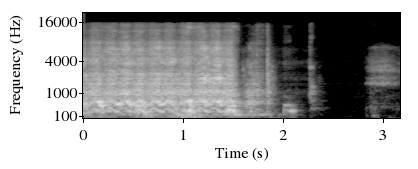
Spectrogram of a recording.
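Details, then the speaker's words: Perkins 6-cylinder diesel in homemade RV on 1966 GMC bus chassis, bleeding injector lines: starter grinds it over at about three beats a second for a second and a half, never catches; air lock in fuel lines. "just bleeding a bunch of air all right try and crank it just well try it again get ready to shut it off I guess if it fires for a second now's a ton of air lock"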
